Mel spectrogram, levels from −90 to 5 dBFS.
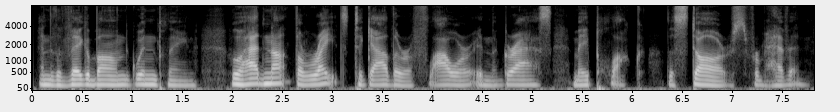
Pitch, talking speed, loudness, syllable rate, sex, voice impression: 130 Hz, 170 wpm, -21 LUFS, 4.2 syllables/s, male, masculine, adult-like, slightly weak, soft, slightly muffled, sincere, calm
